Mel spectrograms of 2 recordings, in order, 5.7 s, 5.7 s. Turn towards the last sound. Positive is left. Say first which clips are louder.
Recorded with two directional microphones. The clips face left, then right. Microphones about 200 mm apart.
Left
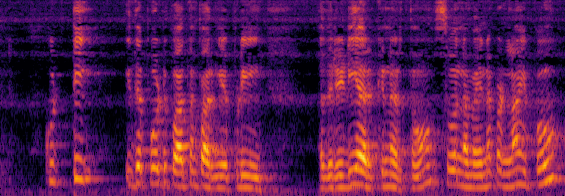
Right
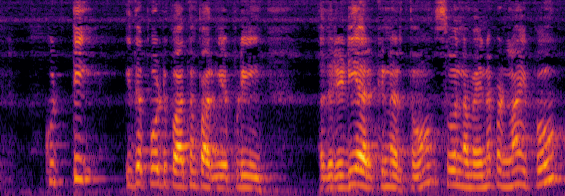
# left 1 dB
turn(degrees=5)  # may be behind; listen again after turning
